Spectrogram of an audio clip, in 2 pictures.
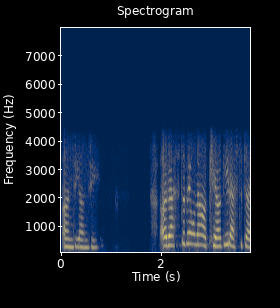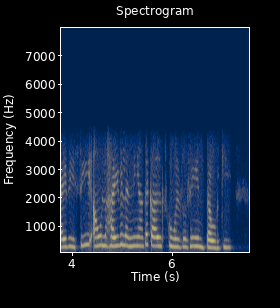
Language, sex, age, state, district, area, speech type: Dogri, female, 18-30, Jammu and Kashmir, Reasi, rural, conversation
